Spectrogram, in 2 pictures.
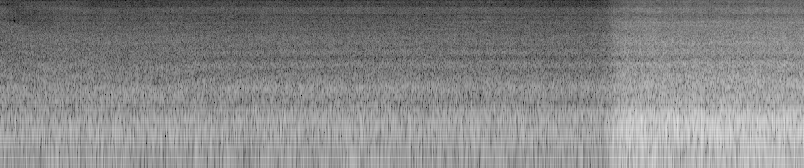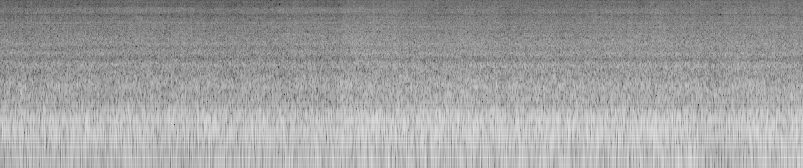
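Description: Waterfall: the steady rush of water pouring over a rock ledge into a pool. It is quieter for the first twelve seconds or so, then suddenly becomes much louder and fuller.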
